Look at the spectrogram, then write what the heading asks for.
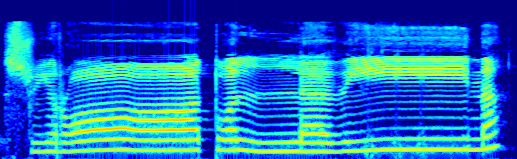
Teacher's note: या मद्दा का मतलब होता है आपने या को एक उंगली जितना खींचना है, तो यहाँ या को एक उंगली जितना खींचिए।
